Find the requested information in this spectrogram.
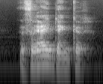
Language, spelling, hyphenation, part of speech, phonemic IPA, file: Dutch, vrijdenker, vrij‧den‧ker, noun, /ˈvrɛi̯ˌdɛŋ.kər/, Nl-vrijdenker.ogg
- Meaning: freethinker, someone critical of organised religion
